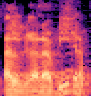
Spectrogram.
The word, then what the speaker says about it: Algarabía: Para empezar, es Algarabía, porque tiene acento en la I.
